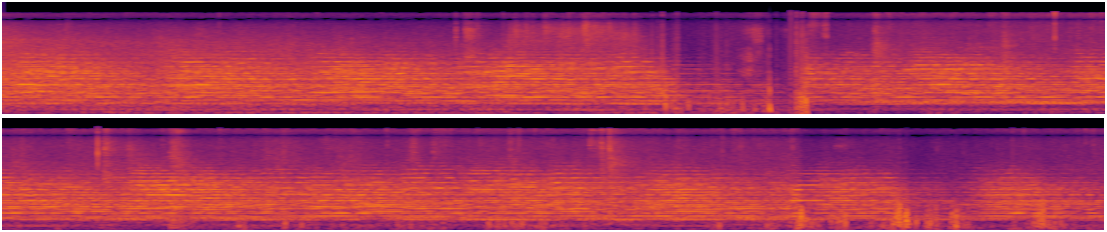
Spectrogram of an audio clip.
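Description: Several large church bells pealing together, their overlapping tones ringing on steadily, with a short break about five seconds in.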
